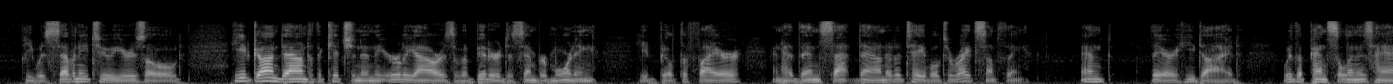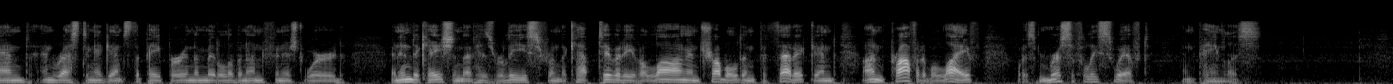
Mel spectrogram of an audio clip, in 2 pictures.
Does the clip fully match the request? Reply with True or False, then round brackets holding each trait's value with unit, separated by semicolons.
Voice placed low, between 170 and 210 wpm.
True (95 Hz; 180 wpm)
